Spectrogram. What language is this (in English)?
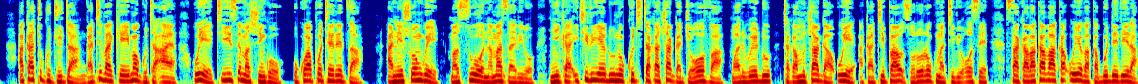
Shona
